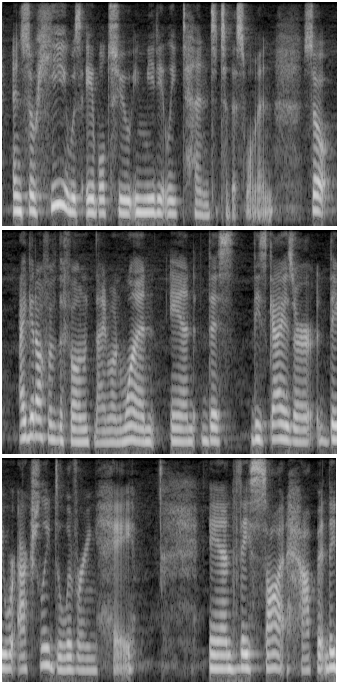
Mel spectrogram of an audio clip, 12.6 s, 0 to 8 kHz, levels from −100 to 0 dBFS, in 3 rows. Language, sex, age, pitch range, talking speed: English, female, 20-39, 165-195 Hz, 170 wpm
